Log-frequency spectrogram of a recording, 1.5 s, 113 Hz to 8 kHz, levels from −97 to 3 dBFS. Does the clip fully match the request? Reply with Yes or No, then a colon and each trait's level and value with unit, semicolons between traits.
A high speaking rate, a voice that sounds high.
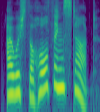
Yes: fast, 240 wpm; high, 240 Hz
